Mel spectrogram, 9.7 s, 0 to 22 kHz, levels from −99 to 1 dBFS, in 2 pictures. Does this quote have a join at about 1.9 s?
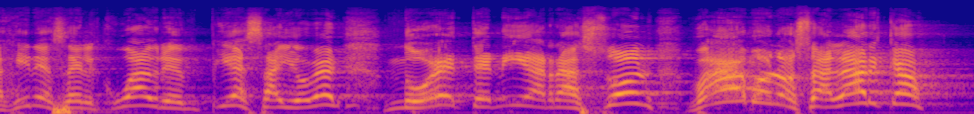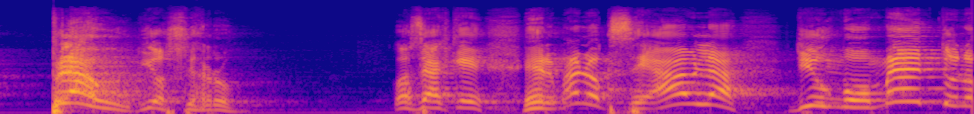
no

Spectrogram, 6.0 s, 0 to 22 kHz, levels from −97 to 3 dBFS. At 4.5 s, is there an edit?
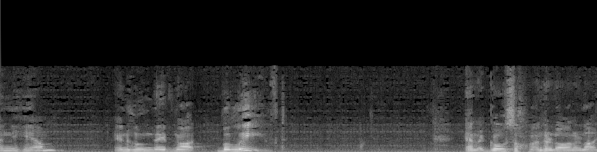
yes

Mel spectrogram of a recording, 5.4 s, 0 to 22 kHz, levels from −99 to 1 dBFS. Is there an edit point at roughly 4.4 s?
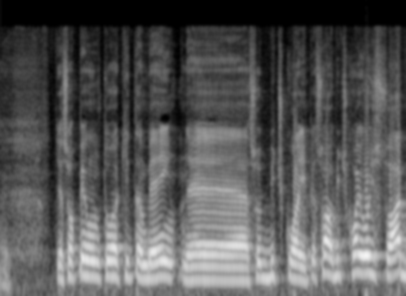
no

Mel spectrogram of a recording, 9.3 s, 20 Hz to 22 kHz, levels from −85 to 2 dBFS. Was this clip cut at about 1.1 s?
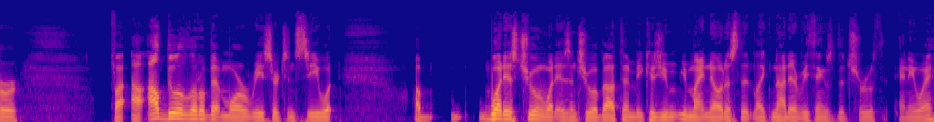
yes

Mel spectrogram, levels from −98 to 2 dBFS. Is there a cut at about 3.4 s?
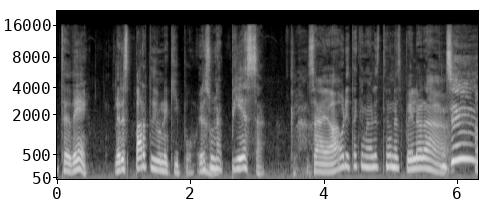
yes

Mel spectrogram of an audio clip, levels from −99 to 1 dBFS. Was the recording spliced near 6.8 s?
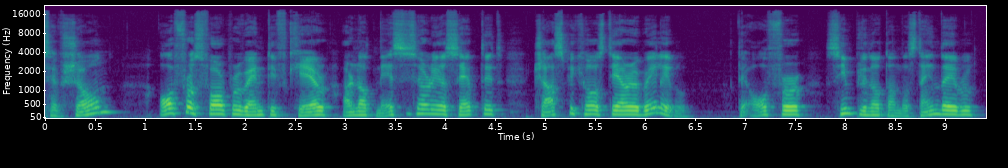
yes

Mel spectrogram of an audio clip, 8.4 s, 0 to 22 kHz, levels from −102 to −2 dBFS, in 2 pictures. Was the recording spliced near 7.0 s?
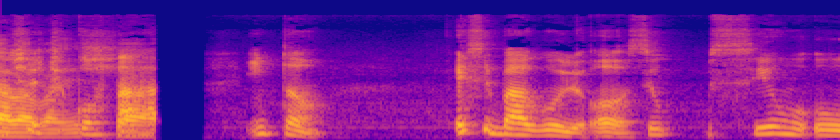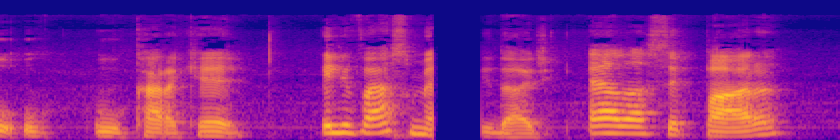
yes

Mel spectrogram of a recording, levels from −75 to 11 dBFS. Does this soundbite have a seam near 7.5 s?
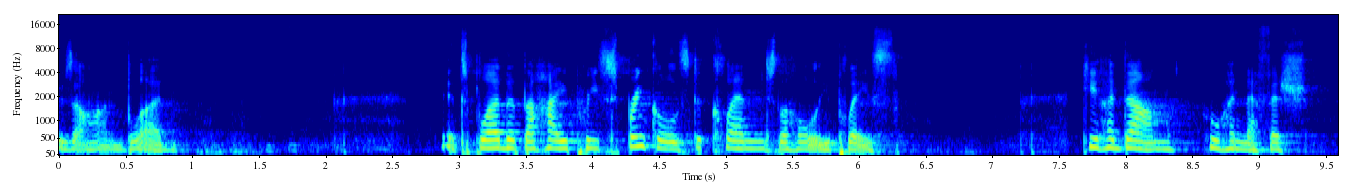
yes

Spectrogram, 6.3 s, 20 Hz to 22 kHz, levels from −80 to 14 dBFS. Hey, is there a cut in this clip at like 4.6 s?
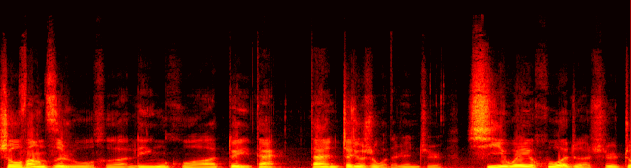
yes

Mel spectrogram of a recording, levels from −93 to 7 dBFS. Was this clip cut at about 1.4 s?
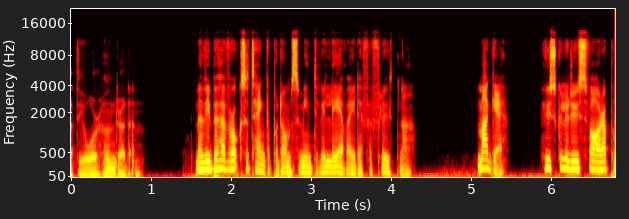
yes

